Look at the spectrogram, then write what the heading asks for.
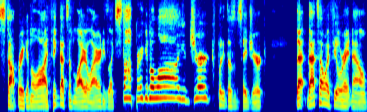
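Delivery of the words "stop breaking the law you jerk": mock very high-pitched, screamed scolding. Comparing feelings about a team's penalties to a movie scene, imitating Jim Carrey screaming. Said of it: "screaming into the phone".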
